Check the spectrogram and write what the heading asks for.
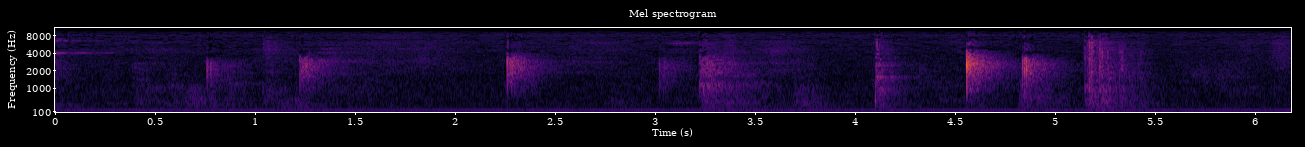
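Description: Pool balls on a pool table: a sharp click about four and a half seconds in as the cue strikes the cue ball, then quick clicks of balls hitting each other and a dull thud from the table. Fainter scattered clicks come before it, over a steady low electrical hum.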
